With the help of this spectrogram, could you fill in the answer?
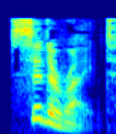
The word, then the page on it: siderite: British English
